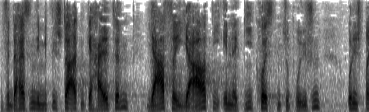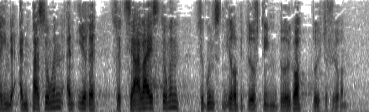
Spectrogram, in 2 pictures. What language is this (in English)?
German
